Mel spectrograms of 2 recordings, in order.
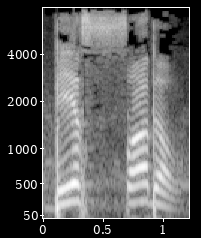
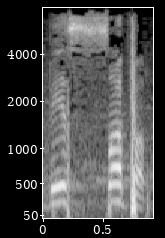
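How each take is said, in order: First: The b is voiced, strong and bounced. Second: The b is weak, without voicing or bounce. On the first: The speaker calls it right. "بالصبر بالصبر هكذا" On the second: The speaker calls it wrong. "ما تقول الصبر ... خطأ"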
